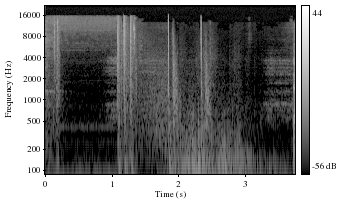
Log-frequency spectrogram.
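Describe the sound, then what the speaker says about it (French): Explosions in the Star Citizen space game, with several sharp, loud bursts at separate moments, and rumbling, crackling debris sounds building between them. "Là, elle a explosé parce qu'elle était assez proche."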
